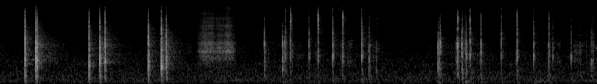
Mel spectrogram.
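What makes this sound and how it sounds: A small cardboard box full of washable markers is held up and tapped with long acrylic nails, giving about two dozen sharp, bright clicks with almost no low end and very short ring. Around the two-second mark a brief nail scratch across the cardboard adds a soft, hissy rasp before the tapping resumes in quick clusters.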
